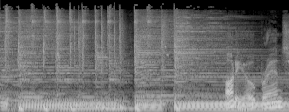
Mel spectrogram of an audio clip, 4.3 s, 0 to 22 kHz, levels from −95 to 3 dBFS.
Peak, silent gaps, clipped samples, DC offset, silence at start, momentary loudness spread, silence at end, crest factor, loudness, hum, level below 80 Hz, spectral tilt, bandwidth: -2 dBFS; none; under 0.1%; under 0.1%; 0 s; 4 LU; 0 s; 18 dB; -21 LUFS; none; -32 dBFS; -4.5 dB/octave; 19.5 kHz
